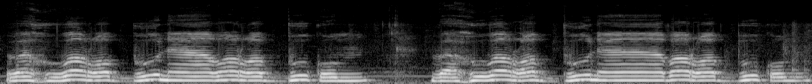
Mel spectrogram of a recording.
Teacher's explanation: را کو پر پڑھیں گے، را پہ زبر کی وجہ سے دونوں را پر پڑھی جائیں گی اور کاف باریک پڑھیں گے. یہ موٹا کاف نہیں ہے، یہ باریک کاف ہے.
